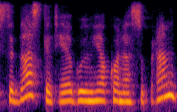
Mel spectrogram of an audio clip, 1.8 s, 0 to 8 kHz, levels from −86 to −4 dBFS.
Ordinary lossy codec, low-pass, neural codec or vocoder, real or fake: Opus, 16 kbps; 7.2 kHz; codec, 16 kHz in and 24 kHz out, 0.6 kbps, FocalCodec, streaming, 2048 codes; fake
